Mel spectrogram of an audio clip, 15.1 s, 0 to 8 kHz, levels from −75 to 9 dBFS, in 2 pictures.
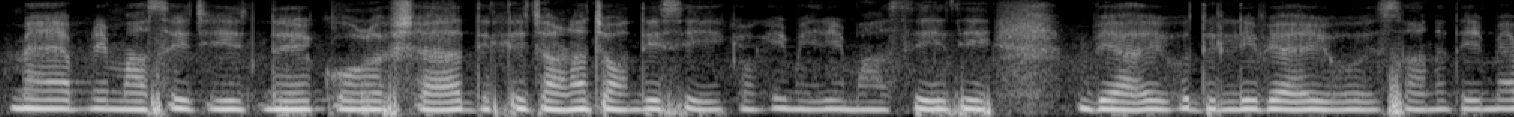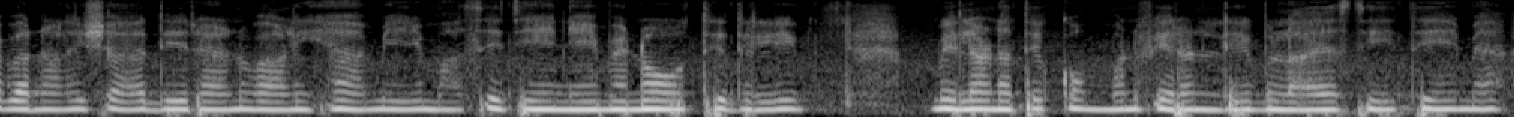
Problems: background sounds at intervals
